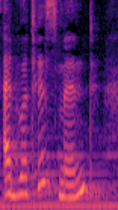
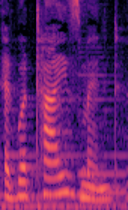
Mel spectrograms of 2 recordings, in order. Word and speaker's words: advertisement: So, in British English we pronounce it as advertisement, and in American English we pronounce it as advertisement. Advertisement, advertisement. Next word, number 2.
